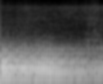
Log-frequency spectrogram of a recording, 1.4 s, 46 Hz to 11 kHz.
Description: Well, this winter took out the flex pipe on my 9-5. Common issue on these cars. Great exhaust note though :)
